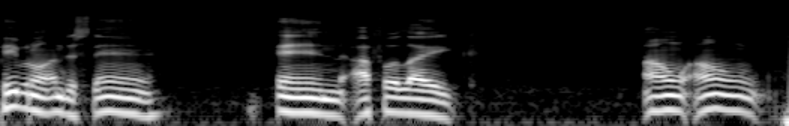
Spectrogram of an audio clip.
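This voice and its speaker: Speaking fairly slowly with long, frequent pauses, a man with a strong Philadelphia accent keeps a medium pitch, very even loudness and fairly even intonation. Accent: strong Philly. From West Philadelphia, US. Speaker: comedian. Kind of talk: casual chat.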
